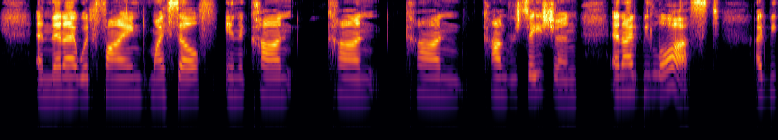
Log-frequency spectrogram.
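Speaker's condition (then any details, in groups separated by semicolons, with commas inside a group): Stuttering; long fluent periods unnoticed by listeners, then sudden stuttering on every word, highly variable; repeated sounds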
